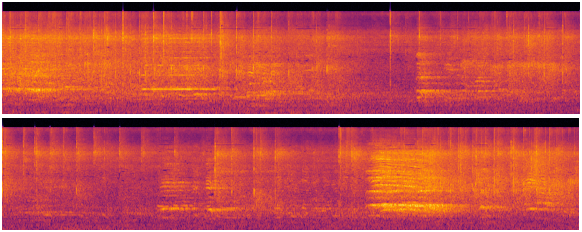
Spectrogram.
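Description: A crowd of people chatters and cheers in a large echoing hall.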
